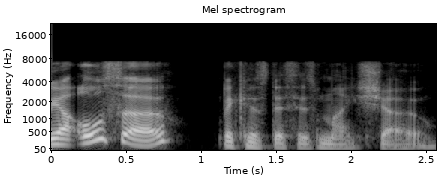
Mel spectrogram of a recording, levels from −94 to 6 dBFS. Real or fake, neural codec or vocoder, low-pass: real; none; 7.2 kHz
